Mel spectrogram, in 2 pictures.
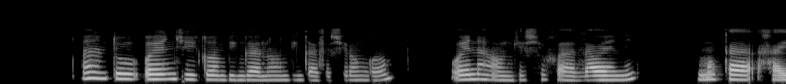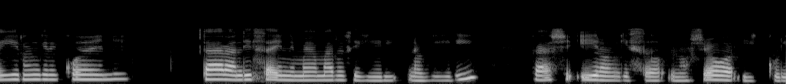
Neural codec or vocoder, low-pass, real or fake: none; 5.4 kHz; real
